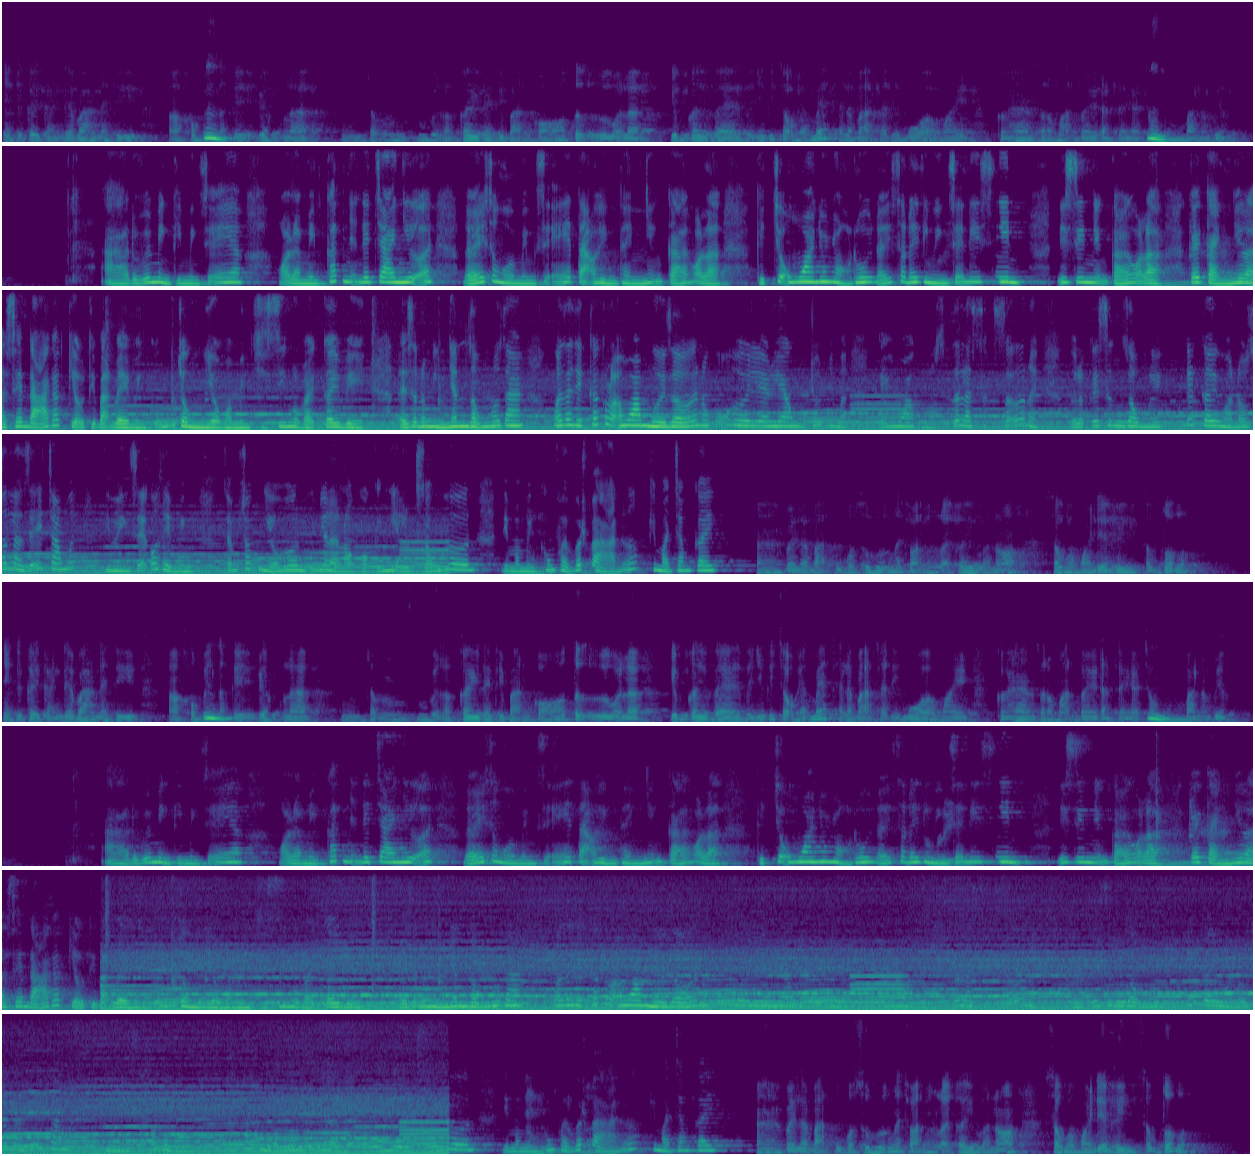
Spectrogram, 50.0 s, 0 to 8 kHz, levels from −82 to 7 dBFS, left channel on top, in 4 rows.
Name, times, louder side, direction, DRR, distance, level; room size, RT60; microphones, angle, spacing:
voice 1, 0.0-12.3 21.7-22.1 30.7-31.1 35.6-36.3 42.7-43.7 45.1-49.4, right 2 dB, 55° right, 4 dB, 1.9 m, -44 dB
voice 2, 13.5-22.7 23.1-30.2 30.5-33.5 33.8-34.7 35.0-35.4 35.7-38.3 38.6-39.5 39.8-42.3 42.5-44.7, left 5 dB, 50° left, 15 dB, 0.4 m, -26 dB
sound 1, 24.0-29.9, right 1 dB, 10° right, 0.6 m, -43 dB
sound 2, 26.0-42.0, right 4 dB, 75° right, 0.6 m, -31 dB
22.5 x 8.5 x 5.5 m, 1.1 s
head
